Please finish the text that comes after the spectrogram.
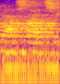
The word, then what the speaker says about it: massage: Nah, bacanya beda message ya. Kalau yang pakai A bacanya massage ya, yang pakai perawatan itu yang spa itu.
